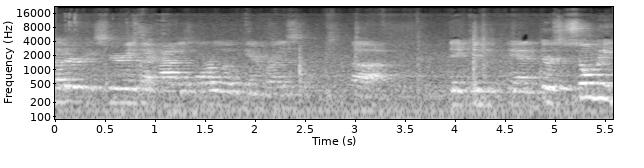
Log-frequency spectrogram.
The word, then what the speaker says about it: Arlo: Yeah, it's Arlo. It's spelled ARLO.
